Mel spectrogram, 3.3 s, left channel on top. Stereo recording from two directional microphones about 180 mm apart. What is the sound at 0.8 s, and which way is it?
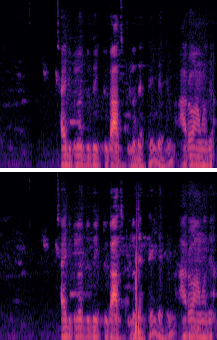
Speech, 10° right (ahead or behind).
